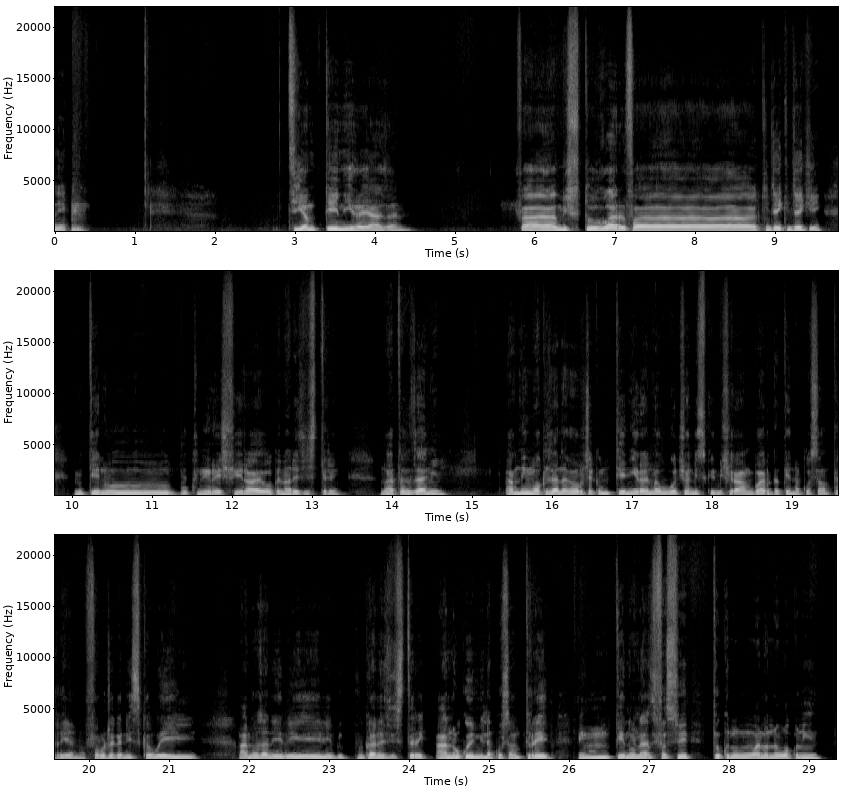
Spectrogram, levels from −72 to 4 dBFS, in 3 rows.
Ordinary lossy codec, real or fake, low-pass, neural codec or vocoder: none; fake; none; codec, 44.1 kHz, 3.4 kbps, Pupu-Codec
